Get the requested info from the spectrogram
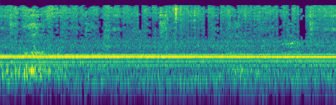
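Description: A steady, faint hum made of several close, unchanging tones, with soft handling of paper pieces on a table beneath it.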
